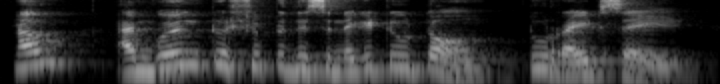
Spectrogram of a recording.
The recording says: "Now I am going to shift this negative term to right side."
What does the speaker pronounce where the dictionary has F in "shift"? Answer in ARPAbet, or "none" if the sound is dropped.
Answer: none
